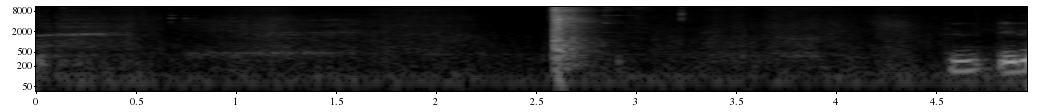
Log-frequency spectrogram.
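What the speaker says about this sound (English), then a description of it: "Shooting a fork. Oh boy, that just blew into smithereens." A slingshot shot strikes a fork and shatters it with one sharp, loud crack midway through a quiet stretch, followed by faint rattling and brief voices near the end.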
